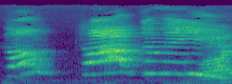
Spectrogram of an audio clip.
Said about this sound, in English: I am sitting down the hall from my kids who are yelling in the background. This is me, hiding from my family as my two daughters get ready for bed.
